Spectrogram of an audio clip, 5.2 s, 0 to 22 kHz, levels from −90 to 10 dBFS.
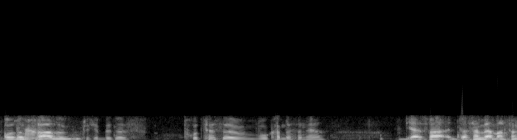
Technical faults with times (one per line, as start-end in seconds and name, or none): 0.34-0.39 lost AMR speech frames
2.92-2.99 lost AMR speech frames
